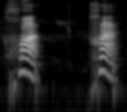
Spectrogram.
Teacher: خا ادا ہوتا ہے حلق سے، اور اس میں موٹی آواز ہوتی ہے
